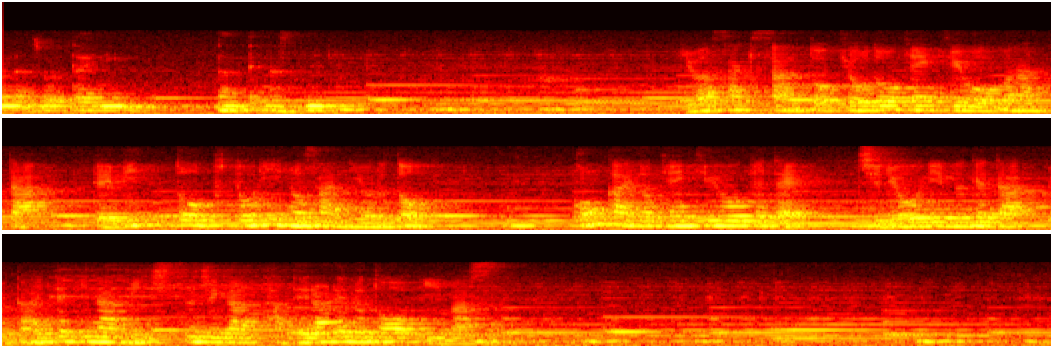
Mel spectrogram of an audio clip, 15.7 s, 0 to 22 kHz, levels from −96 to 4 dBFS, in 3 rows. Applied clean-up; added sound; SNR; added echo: none; Train; 19 dB; reverberation time 0.8 s.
